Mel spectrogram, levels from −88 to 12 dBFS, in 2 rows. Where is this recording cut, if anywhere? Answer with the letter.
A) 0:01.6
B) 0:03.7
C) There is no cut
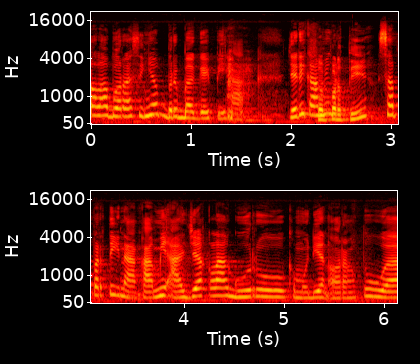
C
